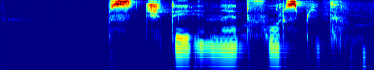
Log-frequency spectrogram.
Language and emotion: Russian, neutral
